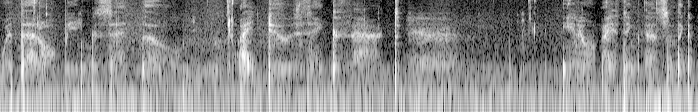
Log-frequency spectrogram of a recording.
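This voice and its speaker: A soft, breathy library whisper carries this ASMR whispered role-play. The speaker plays a librarian and rambles informally through personal opinions, staying almost entirely unvoiced. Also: slow, poor audio. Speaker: ASMR performer.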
